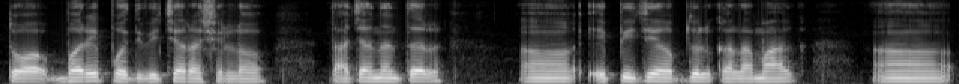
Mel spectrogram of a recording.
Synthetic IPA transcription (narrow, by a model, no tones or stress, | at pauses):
t̪ɔbəɾepəd̪ʋit͡ɕaɾəɕelːɔ | t̪a̰t͡ɕjanənt̪əɾ | ḛpid͡ʑeəb̚d̪ulkəlamak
